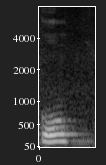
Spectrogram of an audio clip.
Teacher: वृत्ताकार ओष्ठ आपका तब बनेगा जब आप इन चार वर्णों को बोलेंगे · गजब मसाला पहला जो है वो है वृत्ताकार स्वर जिसमें क्या आता है छोटा उ बड़ा उ ओ और औ औष्ठावृत्ति के आधार पर ओष् ओष्ठ के आधार पर ओष्ठ आपका कैसे बनता है कोई भी वर्ण बोलते वक्त वो यहां पर बताया गया है कि वृत्ताकार का बनता है जब आप बोलते हैं उ गोला बन गया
